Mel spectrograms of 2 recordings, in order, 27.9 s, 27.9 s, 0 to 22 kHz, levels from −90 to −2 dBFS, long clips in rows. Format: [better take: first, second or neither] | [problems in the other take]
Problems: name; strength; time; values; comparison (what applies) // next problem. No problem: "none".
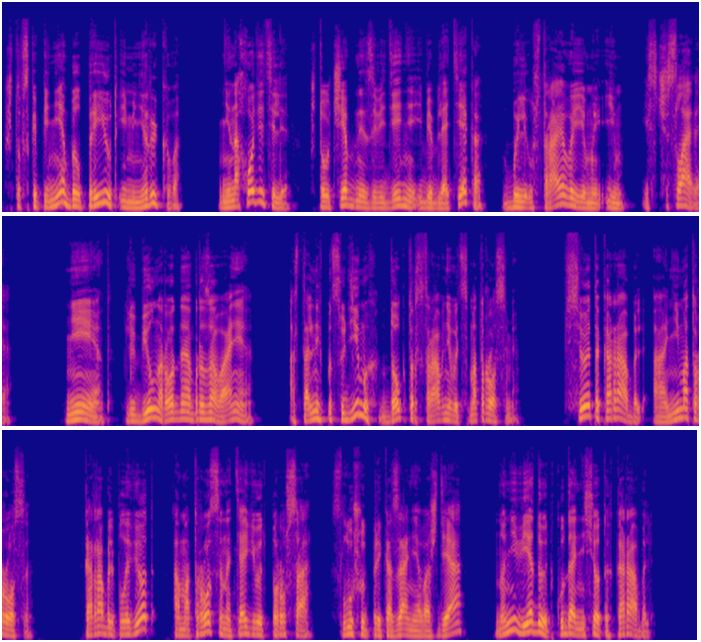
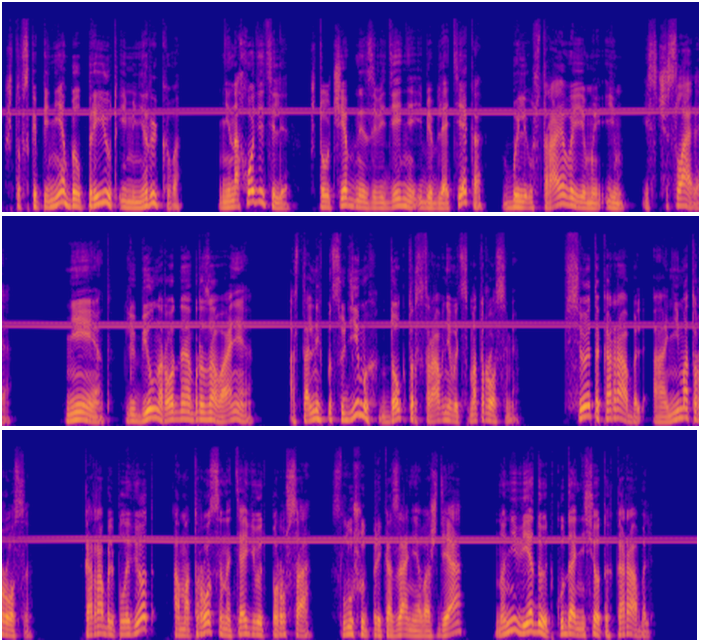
first | high-pitched whine; noticeable; throughout; 2.5 kHz, 20 dB below the speech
